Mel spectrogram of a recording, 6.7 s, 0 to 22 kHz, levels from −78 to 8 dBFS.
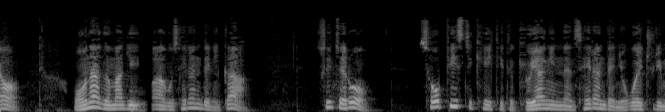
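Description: Speech, rough and grainy throughout with noise between the harmonics and a thin top band, likely low-delay AAC compression (AAC-ELD) at a low bitrate around 32 kbps. AAC frame loss with concealment smears the audio into a noisy, phasey patch from 1.31 to 1.59 s, with the longest gap about a tenth of a second, and again briefly from 5.21 to 5.27 s.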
